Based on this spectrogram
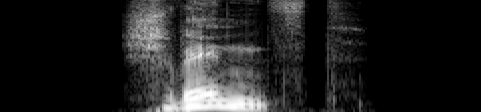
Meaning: inflection of schwänzen: 1. second/third-person singular present 2. second-person plural present 3. plural imperative
- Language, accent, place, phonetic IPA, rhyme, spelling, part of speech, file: German, Germany, Berlin, [ʃvɛnt͡st], -ɛnt͡st, schwänzt, verb, De-schwänzt.ogg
